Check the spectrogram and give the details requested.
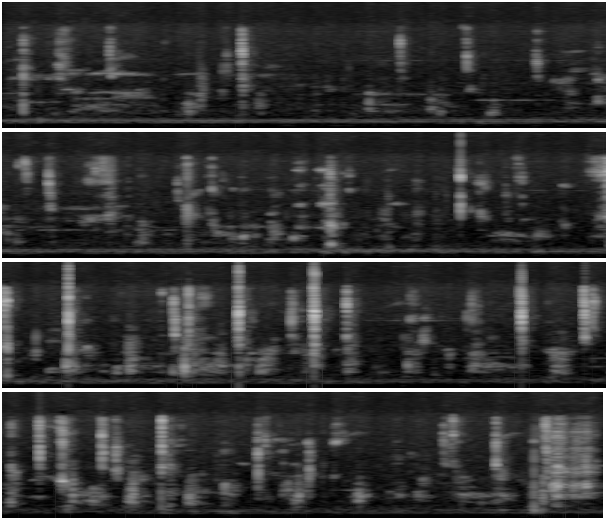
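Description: People biting and chewing mango slices: many short crunches and wet mouth smacks, coming thicker in the second half.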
